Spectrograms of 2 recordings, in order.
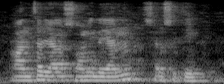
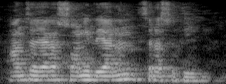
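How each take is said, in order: Both takes have the same delivery.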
